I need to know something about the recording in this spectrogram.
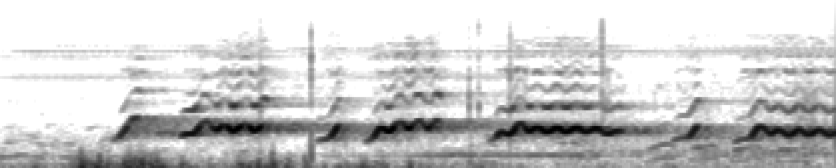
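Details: A gibbon sings while swinging through the trees, giving loud, rising whoops that break into quavering trills, repeated about once a second.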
